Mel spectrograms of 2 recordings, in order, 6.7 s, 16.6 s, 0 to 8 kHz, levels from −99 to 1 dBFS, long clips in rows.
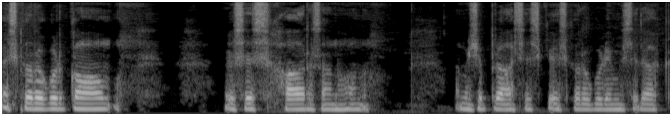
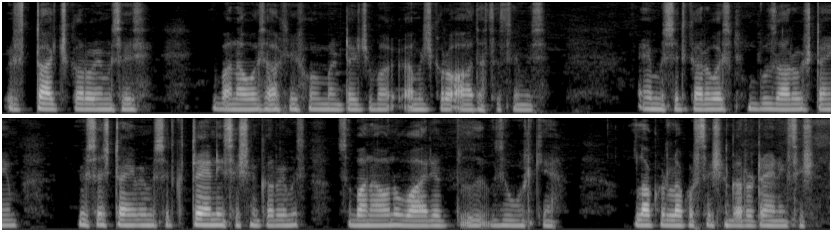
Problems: background sounds at intervals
